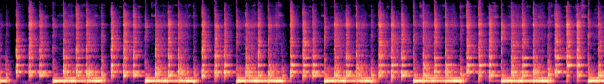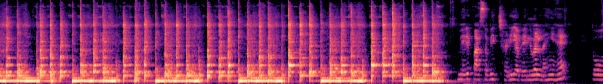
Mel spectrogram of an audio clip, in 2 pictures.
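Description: Dholak played by hand in a bhangra rhythm: rapid strokes on the treble head over a deep bass stroke on the other head that comes back about every two seconds. The playing stops about a second before the end.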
